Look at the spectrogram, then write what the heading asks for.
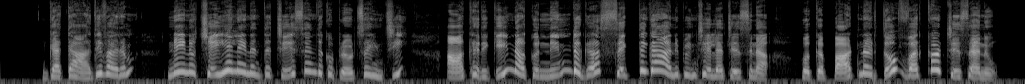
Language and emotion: Telugu, happy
